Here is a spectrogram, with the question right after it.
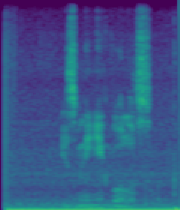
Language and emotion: Russian, neutral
